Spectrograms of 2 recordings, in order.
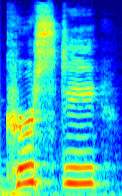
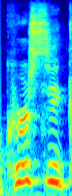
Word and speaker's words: Kersti: Kirsty, Kirsty no, Kersti Kaljulaid. No.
